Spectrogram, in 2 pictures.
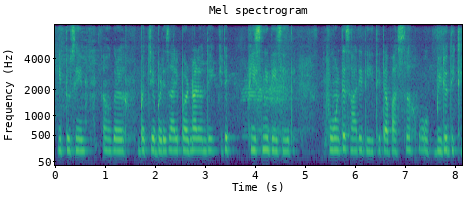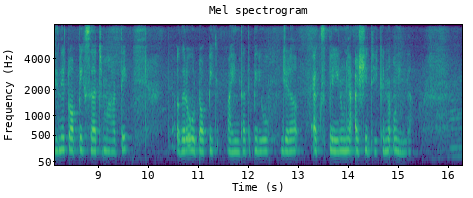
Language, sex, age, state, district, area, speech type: Dogri, female, 18-30, Jammu and Kashmir, Kathua, rural, spontaneous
